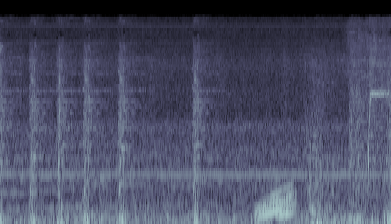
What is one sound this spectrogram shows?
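Short chimes ring out quickly one after another as a combo builds.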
